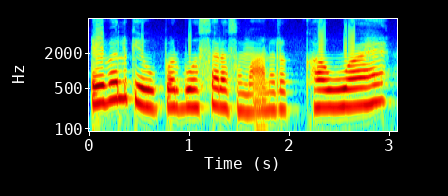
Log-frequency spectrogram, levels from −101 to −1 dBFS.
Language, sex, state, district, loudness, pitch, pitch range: Hindi, female, Uttar Pradesh, Saharanpur, -12 LUFS, 235 Hz, 230-270 Hz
